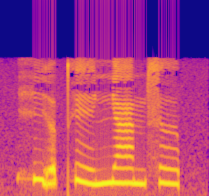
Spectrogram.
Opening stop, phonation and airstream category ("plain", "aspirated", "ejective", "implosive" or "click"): aspirated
